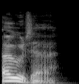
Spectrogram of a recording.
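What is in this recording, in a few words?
"odour", English, British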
